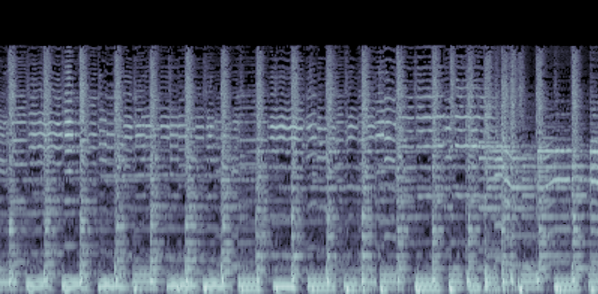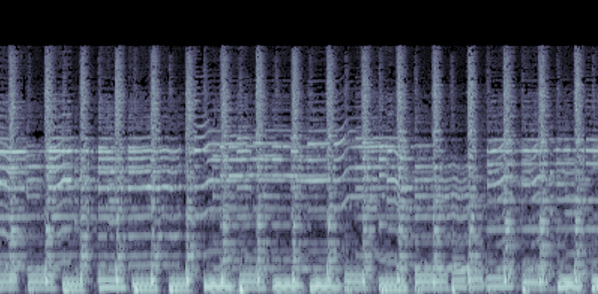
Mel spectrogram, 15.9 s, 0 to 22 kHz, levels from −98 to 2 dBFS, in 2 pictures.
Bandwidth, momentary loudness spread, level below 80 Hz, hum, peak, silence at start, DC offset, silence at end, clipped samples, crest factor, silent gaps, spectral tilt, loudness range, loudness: 11.5 kHz; 3 LU; -28 dBFS; none; -4 dBFS; 0 s; under 0.1%; 0 s; under 0.1%; 16 dB; none; -4 dB/octave; 2 LU; -20 LUFS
